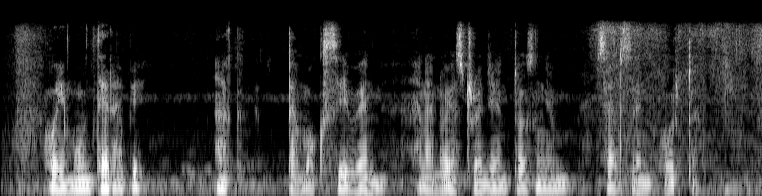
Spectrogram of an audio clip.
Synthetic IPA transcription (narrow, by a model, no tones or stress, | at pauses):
hoimont̪ʰɛɾapi | ak | tamɔ̰ksivɛnananɔɛstɾɔd͡ʒɛntɔsŋɛm | sɛlsɛnpɔɾta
